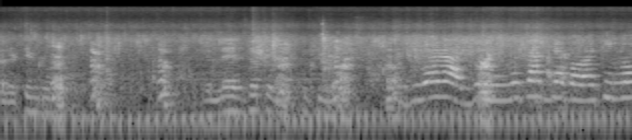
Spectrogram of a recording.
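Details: Pigs and piglets on a pig farm in Tripura, India, at feeding time, giving a busy overlapping chorus of short grunts and rising-falling squeals, several animals calling at once with steady scuffling and background noise.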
